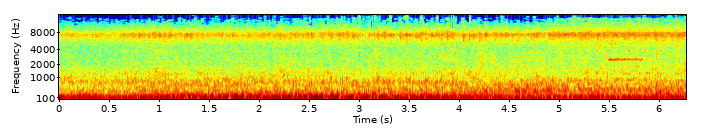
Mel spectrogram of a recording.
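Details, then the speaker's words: 1967 Dodge A-100 V8, first start after engine reinstall, running through new handmade three-inch side pipe exhaust: steady, even low rumble with a smooth idle rhythm and no knocks or misses; normal healthy idle. "oh ho that sounds so good oh those fights are wicked so the other side the side pipes"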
